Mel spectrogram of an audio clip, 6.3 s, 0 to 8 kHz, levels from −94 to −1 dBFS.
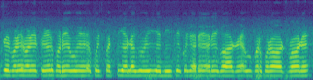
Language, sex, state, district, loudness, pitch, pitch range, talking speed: Hindi, male, Bihar, Purnia, -14 LUFS, 180 Hz, 175-180 Hz, 190 wpm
